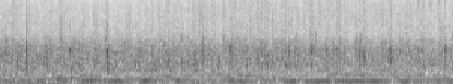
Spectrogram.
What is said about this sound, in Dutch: Zullen Jezus gewoon een heel groot applaus geven?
